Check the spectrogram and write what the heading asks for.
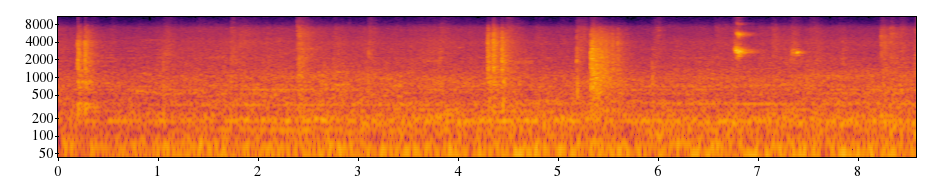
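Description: Warehouse store ambience: a steady low rumble with a few scattered knocks and clatters, and two short high beeps near the end.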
